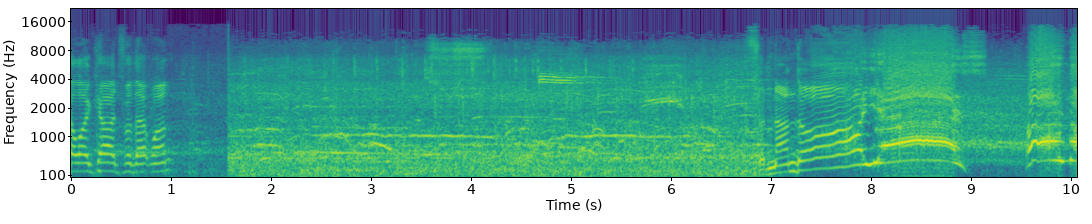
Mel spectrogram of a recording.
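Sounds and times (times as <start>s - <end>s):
crowd noise: 0.0s - 10.0s
man commentator yelling excitedly: 6.8s - 10.0s.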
